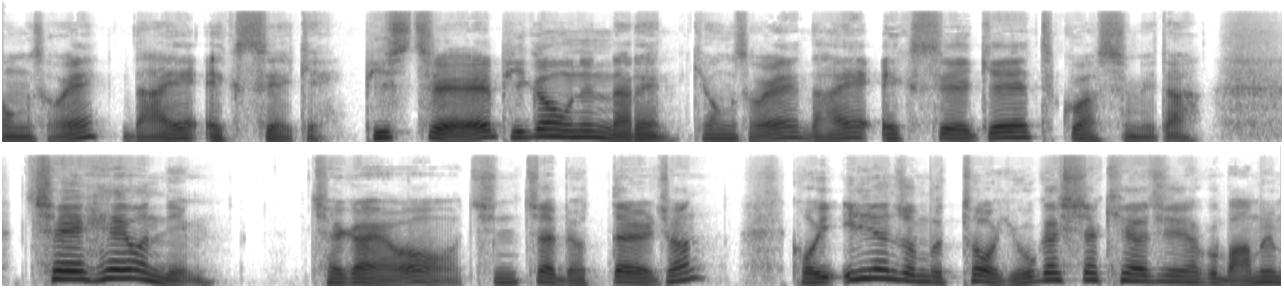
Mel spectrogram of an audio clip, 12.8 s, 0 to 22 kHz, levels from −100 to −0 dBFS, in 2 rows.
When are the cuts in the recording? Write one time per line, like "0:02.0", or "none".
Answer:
0:01.7
0:06.4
